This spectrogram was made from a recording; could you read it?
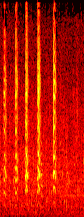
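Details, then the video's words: Five sharp, loud, nasal kek calls from a Southern lapwing (quero-quero), spaced about a quarter second apart, against a quiet background. "Quero Quero Cantando"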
